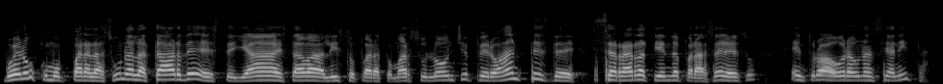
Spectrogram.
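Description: High-voiced preacher. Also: male voice, normal speed, dull audio. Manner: conversational, many fillers, mixes in English words. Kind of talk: sermon with storytelling.

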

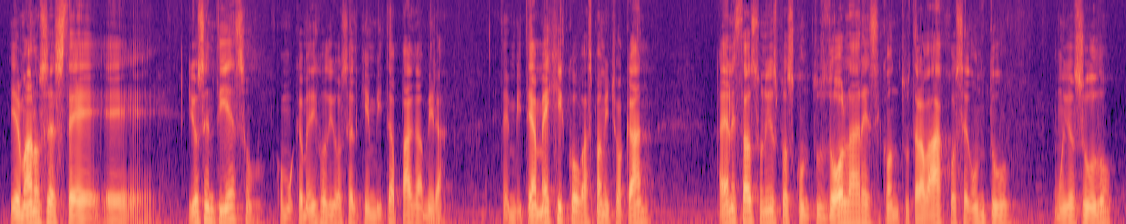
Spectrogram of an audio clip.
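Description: A male pastor recounts a testimony to his congregation. His voice sits at a middling pitch. He talks in a loose storytelling way, full of restarts and fillers. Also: darkish tone. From Mexico. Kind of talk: sermon testimony.

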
